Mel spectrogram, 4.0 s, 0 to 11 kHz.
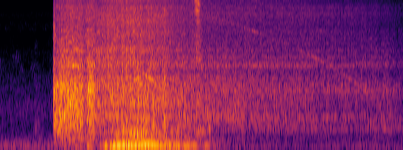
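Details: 2003 Nissan 350Z that won't start: a burst of starter cranking churns briefly and fades without the engine ever catching, so it cranks but does not start.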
